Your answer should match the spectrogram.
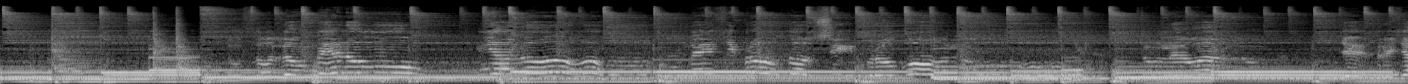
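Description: Live jazz trio: Rhodes electric piano chords with upright bass and drums, a cymbal kept up in a steady even pattern. A voice sings a wavering melody line over it from a couple of seconds in, pausing and returning near the end.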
